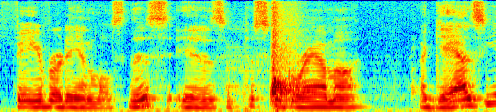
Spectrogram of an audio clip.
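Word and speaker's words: agassizii: This is Apistogramma Agazizi or Agazizi. I think it's Agazizi. I've heard it pronounced both ways, but just a beautiful, beautiful animal.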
